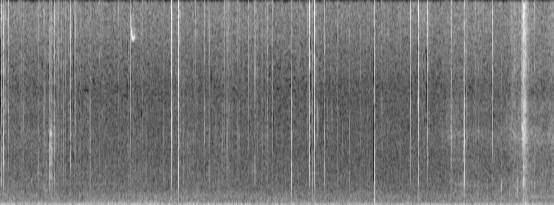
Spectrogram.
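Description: Small fire catching in a bundle of fine, damp twigs held over the flame: faint, irregular crackles and snaps.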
